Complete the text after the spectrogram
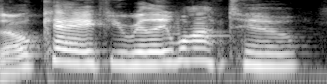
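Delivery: high, mock-reluctant wife voice; imitating wife. Husband mimicking his wife agreeing late at night, high mocking imitation. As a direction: pitch it way up to mimic your wife. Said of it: "That's not how I sound".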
